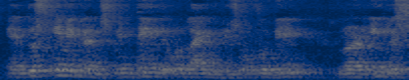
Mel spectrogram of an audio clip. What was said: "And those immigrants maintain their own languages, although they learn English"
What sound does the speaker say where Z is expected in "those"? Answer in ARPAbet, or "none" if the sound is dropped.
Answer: S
